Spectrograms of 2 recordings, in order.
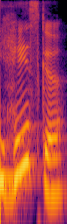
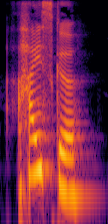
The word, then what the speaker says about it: Heisuke: Sowas wie Heske, was dann Heisuke geschrieben wird, ne? Wie Sasuke halt auch. Sagst du, ja, der heißt Heske. Und dann kommt Heiske.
